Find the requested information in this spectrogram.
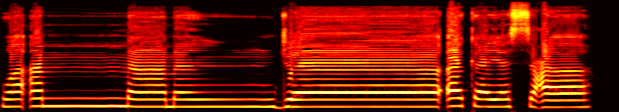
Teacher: کلمت وَأَمَّا میں یہاں میم پہ تشدید ہے، 2 حرف کے برابر ہمیں حرف المیم کو پڑھنا ہے کیونکہ تشدید کی اصلیت 2 حرف ہوتی ہے۔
